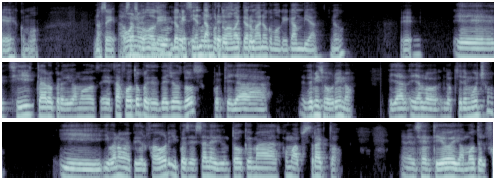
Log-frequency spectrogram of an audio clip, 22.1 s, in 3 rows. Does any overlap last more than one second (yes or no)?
yes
